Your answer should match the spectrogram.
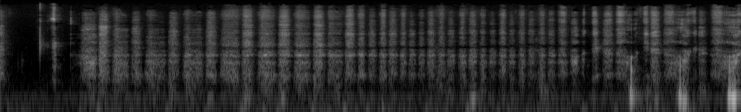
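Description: Heavy, rapid panting sounds close to the microphone: a steady run of many quick, airy breaths at a fairly even, moderate level.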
